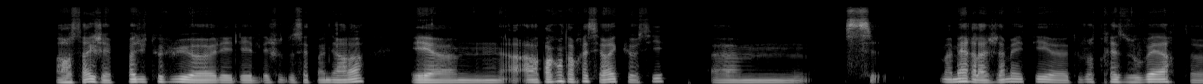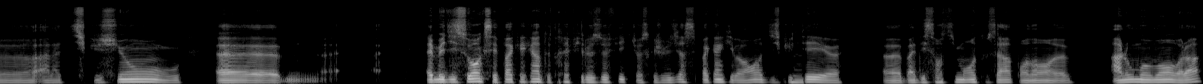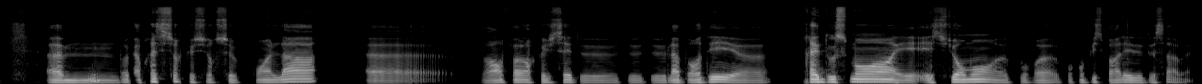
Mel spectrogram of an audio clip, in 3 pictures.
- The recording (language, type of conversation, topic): French, advice, Comment gérer une réaction émotionnelle excessive lors de disputes familiales ?
- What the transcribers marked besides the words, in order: tapping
